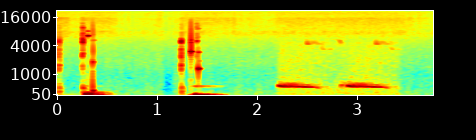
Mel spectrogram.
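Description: Pigeons cooing in the point-and-click game Broken Sword: The Shadow of the Templars Reforged, two soft, drawn-out coos following a few sharp clicks and flutter-like bursts, with quiet between them.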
